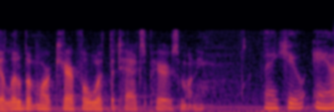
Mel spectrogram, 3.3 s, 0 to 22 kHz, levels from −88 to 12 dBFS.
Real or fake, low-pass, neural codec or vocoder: real; 7.2 kHz; none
